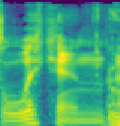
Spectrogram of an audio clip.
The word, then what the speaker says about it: lichen: going to be like really, or is it lichen? Apparently, it's pronounced lichen.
